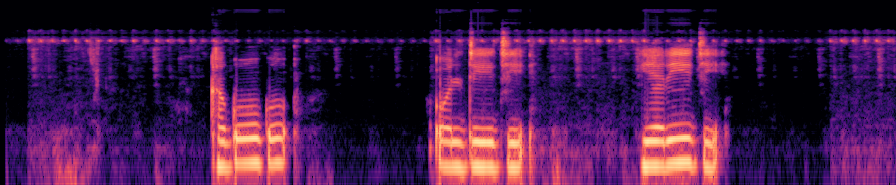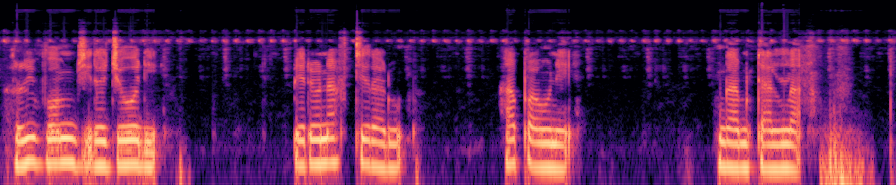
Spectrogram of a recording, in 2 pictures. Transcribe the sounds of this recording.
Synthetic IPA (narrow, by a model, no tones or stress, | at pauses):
ʔaɡɔːɡɔ | ʔoldid͡ʒi | jeɾiːd͡ʒi | rivomd͡ʒiɗɔd͡ʒoːɗḭ | ɓɛɗɔnaftiɾaɗum | hapawnɛ | ŋɡamtalːa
